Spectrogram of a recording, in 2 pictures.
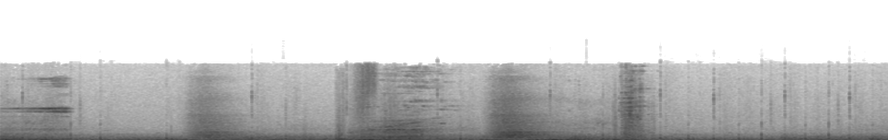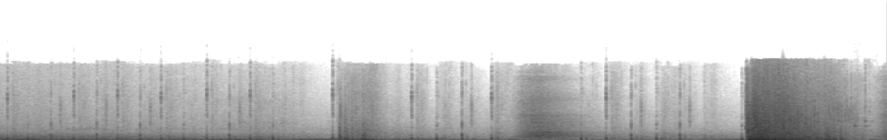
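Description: Footsteps clatter on stone as a figure runs.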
